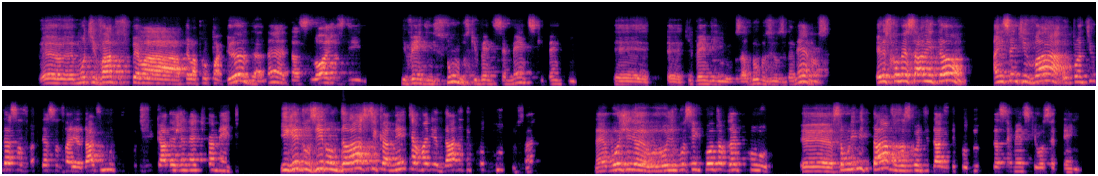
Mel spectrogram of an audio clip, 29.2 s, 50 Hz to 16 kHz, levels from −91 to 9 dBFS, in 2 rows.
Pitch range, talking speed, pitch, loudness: 180-255 Hz, 130 wpm, 225 Hz, -18 LUFS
